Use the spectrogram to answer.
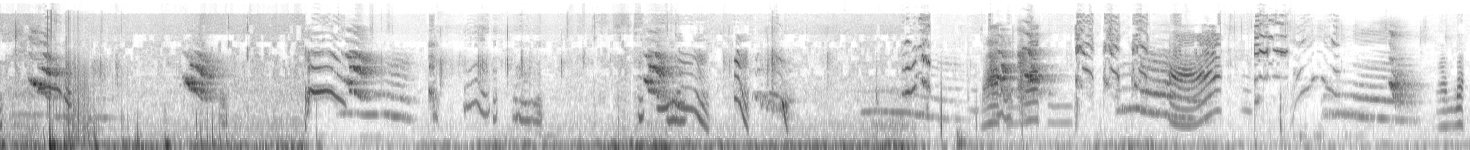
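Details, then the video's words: Parrot vocalizing in a varied series of short harmonic chirps, rising and falling whistles and squawky bursts, spaced irregularly across the recording, with rumbling background noise early on. "Parrot Sound Videos | Parrot Sounds | Parrot Video | Talking Videos Compilation"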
